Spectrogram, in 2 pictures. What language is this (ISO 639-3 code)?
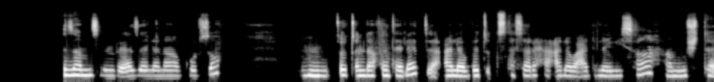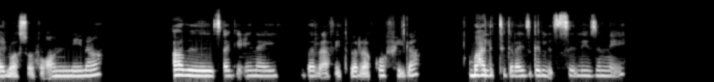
tir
